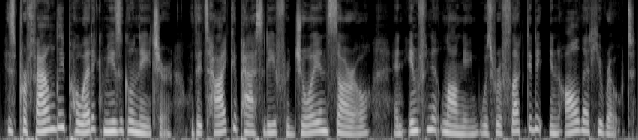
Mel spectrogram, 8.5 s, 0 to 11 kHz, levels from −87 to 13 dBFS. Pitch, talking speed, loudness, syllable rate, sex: 205 Hz, 160 wpm, -17 LUFS, 5.2 syllables/s, female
